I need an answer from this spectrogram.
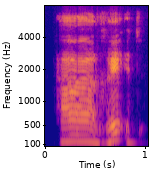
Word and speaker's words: Haare: 하레, 에르, 하레 요 발음, 레, 하레. 그냥 디 하레 하고 다르죠. 하레 하면은 혀가 떨리면서 입 앞쪽에서 하는데 하레 하면 뭐예요? 목이 긁힌 하레, 하레 이렇게 소리가 난다.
